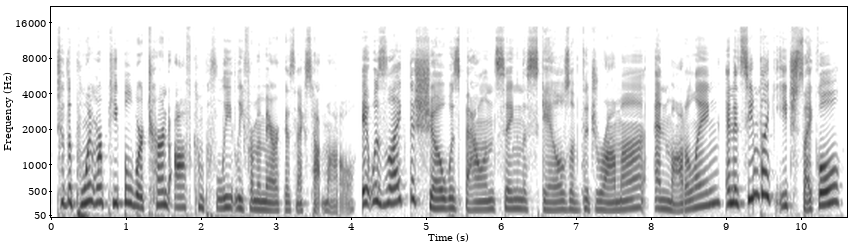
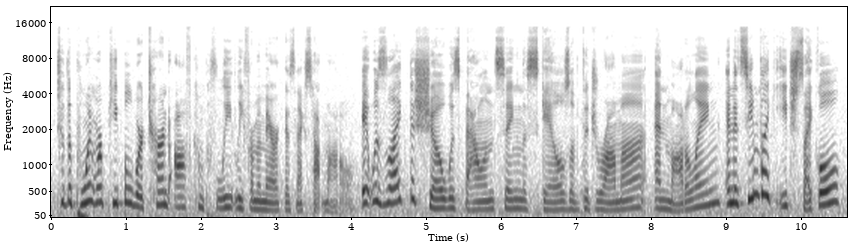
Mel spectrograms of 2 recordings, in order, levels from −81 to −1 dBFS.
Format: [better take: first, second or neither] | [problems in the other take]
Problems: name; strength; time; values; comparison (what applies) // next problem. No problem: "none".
first | hiss; faint; throughout; 25 dB below the speech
